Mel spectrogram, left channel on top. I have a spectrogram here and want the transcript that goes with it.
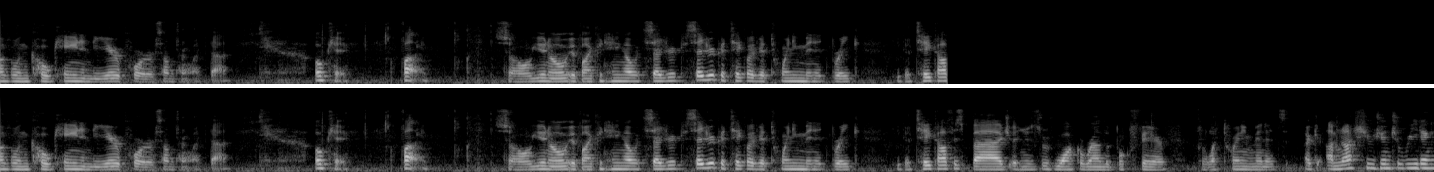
cocaine in the airport or something like that. Okay, fine. So, you know, if I could hang out with Cedric could take like a 20-minute break. He could take off his badge and just walk around the book fair for like 20 minutes. I'm not huge into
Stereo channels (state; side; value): drops out; left; at 9.5 s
